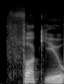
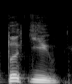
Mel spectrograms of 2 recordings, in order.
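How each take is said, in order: First: Said in the usual way. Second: "Fuck you" lisped loudly through buck teeth; loud mock buck-toothed curse; rabbit impression. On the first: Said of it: "he says the words". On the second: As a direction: say it like a rabbit with an overbite. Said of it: "he sounds like a rabbit".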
